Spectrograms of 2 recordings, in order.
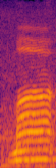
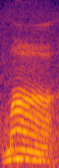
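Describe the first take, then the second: First: The pitch rises from middle to high. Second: The pitch falls sharply from high. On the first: It means older sibling. "nadanya dari tengah ke tinggi" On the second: It means to scold. "nada tinggi petah"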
